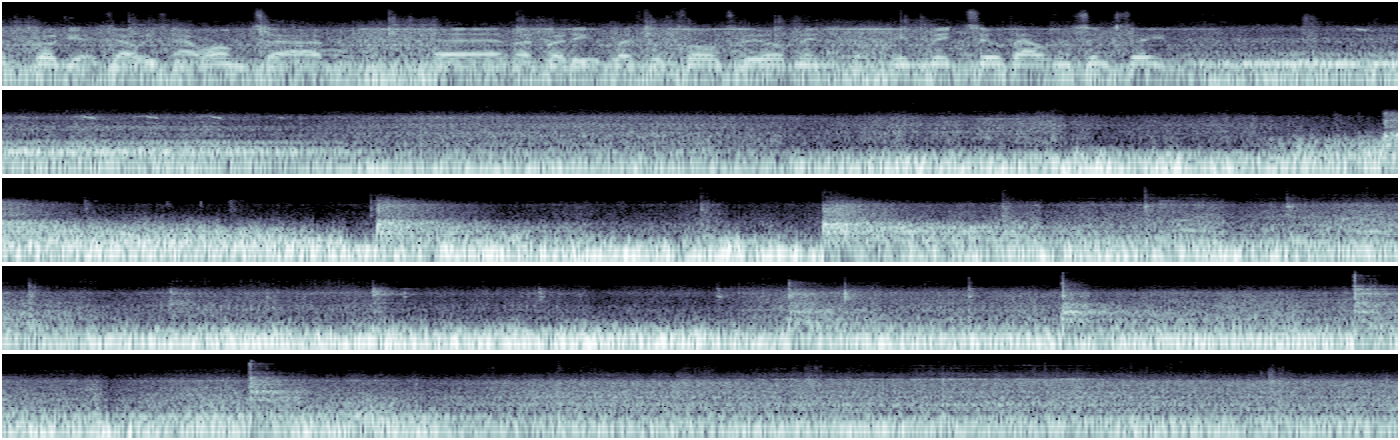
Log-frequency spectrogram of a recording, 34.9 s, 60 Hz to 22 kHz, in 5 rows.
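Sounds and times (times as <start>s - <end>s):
sharp metallic knocks and clanks: 0.0s - 9.2s, 13.6s - 34.4s
machinery engines rumbling: 0.0s - 34.9s.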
